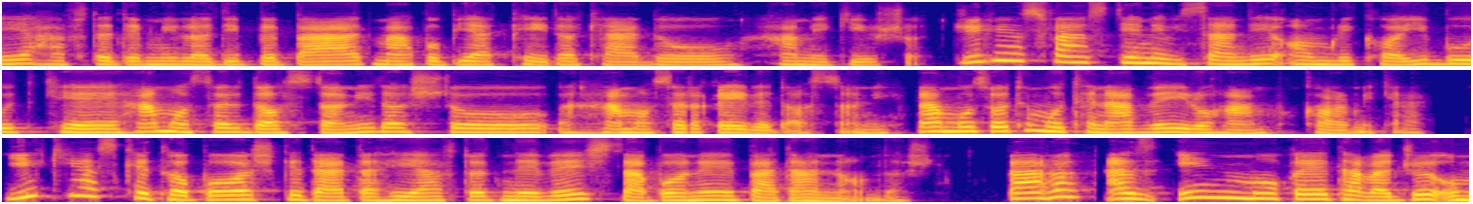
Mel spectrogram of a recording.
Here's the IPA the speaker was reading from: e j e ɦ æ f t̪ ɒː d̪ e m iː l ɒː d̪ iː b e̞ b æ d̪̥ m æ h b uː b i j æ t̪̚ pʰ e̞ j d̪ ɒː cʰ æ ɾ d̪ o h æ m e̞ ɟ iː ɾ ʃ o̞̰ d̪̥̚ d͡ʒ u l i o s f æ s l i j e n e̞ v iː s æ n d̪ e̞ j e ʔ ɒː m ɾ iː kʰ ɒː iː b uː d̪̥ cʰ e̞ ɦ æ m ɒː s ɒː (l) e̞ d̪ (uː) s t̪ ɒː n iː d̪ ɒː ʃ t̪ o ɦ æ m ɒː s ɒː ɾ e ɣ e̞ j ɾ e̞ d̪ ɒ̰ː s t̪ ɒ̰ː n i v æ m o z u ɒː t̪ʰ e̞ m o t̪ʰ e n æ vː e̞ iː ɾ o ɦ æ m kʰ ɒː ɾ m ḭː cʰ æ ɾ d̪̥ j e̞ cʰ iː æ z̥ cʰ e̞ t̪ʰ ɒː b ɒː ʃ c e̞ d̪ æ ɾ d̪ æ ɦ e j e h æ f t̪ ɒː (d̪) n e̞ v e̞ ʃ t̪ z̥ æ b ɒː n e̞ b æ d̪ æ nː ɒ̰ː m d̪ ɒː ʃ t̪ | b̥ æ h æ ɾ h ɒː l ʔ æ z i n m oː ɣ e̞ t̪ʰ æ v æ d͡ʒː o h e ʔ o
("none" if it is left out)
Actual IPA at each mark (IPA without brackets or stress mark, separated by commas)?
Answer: ɾ, ɒː, d̪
